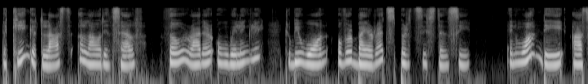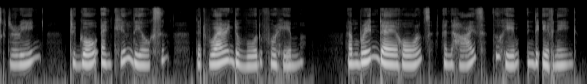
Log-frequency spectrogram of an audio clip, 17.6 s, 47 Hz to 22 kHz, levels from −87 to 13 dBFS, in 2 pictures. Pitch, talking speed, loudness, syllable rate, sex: 225 Hz, 155 wpm, -20 LUFS, 4.6 syllables/s, female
